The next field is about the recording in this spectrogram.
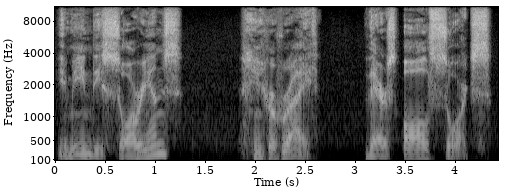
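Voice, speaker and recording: Stern warrior chief for a game, low husky voice, takes his time. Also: very animated, no echo, exaggerated voice. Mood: amused, commanding. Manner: deliberate, authoritative. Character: stern, principled male warrior chief, calm and grave. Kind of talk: video game voice acting. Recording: background music behind voice.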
